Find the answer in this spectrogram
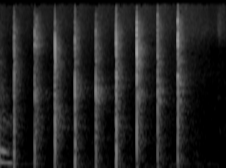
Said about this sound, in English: So, yeah. Round of applause to me. Woo!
